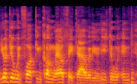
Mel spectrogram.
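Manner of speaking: usual speaking voice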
